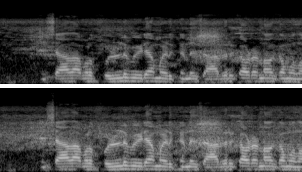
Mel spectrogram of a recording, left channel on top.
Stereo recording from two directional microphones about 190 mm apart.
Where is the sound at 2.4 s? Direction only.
10° right (ahead or behind).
